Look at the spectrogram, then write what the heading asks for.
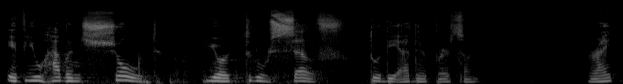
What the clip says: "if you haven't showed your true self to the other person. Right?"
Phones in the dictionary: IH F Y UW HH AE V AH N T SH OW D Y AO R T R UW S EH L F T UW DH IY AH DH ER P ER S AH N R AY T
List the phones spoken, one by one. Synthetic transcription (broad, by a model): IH F Y UW HH AE V AH N T SH OW D Y AO R T R UW S EH L F T UW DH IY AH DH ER P ER S AH N R AY T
